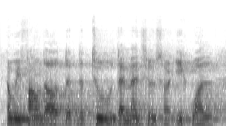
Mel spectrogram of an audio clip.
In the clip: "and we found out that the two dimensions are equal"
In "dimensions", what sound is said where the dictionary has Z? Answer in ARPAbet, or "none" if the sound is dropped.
S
